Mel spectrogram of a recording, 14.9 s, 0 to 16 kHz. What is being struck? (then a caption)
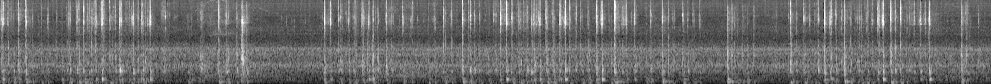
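Plastic laptop keyboard. Both hands type fast on the black plastic chiclet keys of a 2014 Acer Chromebook C20 laptop keyboard, fingertips tapping the keys. Dense, rapid, bright clicks and tapping sounds run throughout, each one short and dry, with a few brief lulls between bursts.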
